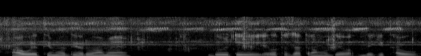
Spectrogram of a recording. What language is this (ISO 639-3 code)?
ori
